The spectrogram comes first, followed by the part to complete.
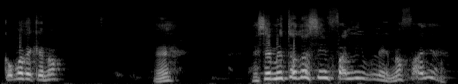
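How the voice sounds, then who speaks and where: A man's voice: very high-pitched, sing-song, a little slow, slightly rough. Male pastor, earnest sermon delivery with frequent restarts. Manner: earnest preaching with frequent restarts, acts out soft quoted voices.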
